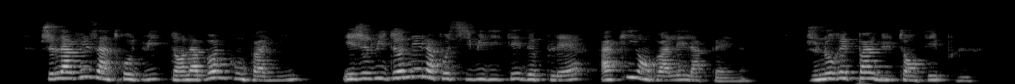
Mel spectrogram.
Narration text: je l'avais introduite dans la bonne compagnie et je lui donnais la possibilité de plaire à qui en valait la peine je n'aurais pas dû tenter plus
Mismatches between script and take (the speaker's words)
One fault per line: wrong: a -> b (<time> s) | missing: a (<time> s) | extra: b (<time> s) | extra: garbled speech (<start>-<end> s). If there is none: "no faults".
no faults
